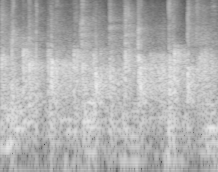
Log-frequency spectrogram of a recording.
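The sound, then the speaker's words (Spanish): Applause from students in an Esperanto class at UNAM: a brief burst of dense, steady clapping lasting about two seconds. “Un aplauso, como dice Arturo, por favor.”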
